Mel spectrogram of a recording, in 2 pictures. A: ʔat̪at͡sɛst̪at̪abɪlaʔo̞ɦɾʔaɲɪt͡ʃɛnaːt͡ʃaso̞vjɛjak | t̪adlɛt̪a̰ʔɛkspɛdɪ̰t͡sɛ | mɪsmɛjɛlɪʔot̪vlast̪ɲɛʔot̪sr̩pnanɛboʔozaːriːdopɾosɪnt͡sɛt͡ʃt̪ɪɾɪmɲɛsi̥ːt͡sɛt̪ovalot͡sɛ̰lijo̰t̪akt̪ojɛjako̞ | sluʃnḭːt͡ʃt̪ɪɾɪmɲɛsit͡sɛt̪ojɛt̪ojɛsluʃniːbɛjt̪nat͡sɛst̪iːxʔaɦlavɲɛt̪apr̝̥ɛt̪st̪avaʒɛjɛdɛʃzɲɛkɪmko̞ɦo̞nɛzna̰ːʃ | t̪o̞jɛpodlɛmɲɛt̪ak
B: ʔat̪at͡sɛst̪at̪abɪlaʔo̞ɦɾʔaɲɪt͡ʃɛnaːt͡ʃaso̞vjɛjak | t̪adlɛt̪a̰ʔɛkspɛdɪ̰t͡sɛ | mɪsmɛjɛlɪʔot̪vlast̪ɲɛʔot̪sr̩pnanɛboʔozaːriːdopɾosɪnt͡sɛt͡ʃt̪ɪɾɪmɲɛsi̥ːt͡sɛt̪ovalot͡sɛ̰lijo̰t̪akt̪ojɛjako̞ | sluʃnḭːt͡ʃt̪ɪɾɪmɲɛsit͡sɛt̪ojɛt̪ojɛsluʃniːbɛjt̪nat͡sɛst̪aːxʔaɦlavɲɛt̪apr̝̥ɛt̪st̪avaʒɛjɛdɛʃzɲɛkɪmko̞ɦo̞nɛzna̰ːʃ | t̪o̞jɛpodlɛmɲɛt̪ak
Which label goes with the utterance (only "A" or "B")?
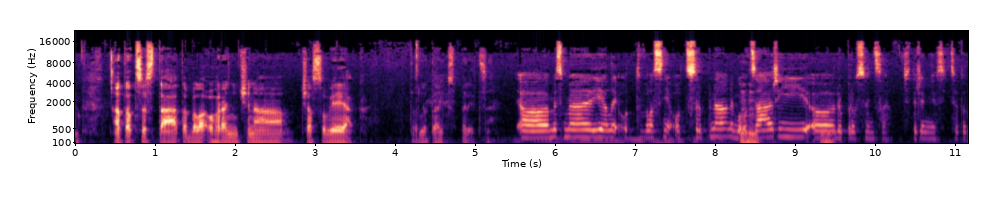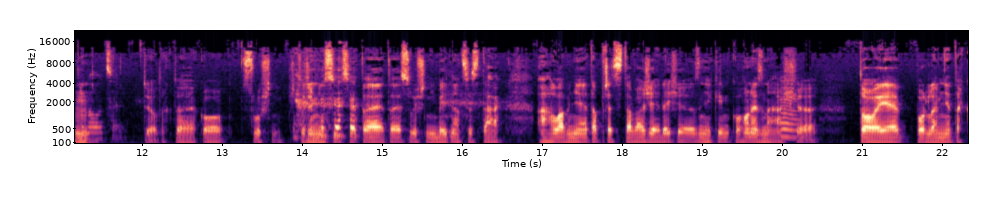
B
